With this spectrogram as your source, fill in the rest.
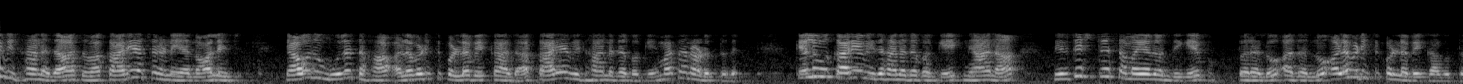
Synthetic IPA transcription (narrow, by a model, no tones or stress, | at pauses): ɐʋid̪ʱaːnɐd̪ɐɐt̪ʰɐʋaːkaːɾjaːt͡ʃɐɾɐɳɛjɐnaːled͡ʒ | jaːʋɐd̪umuːlɐt̪ɐɦɐʔɐɭɐʋɐɽisikɔɭːɐbɛːkaːd̪ɐkaːɾjɐʋid̪ʱaːnɐd̪ɐbɐɡːe̞maːt̪ɐnaːɽut̪ːɐd̪e̞ | kɛlɐʋukaːɾjɐʋid̪ʱaːnɐd̪ɐbɐɡːe̞ɡnjaːnɐ | niɾd̪iʂʈɐsɐmɐjɐd̪o̞nd̪iɡe̞ | b̥ɐɾɐluʔɐd̪ɐnːuʔɐɭɐʋɐɽisikɔɭːɐbɛːkaːɡut̪ːɐ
